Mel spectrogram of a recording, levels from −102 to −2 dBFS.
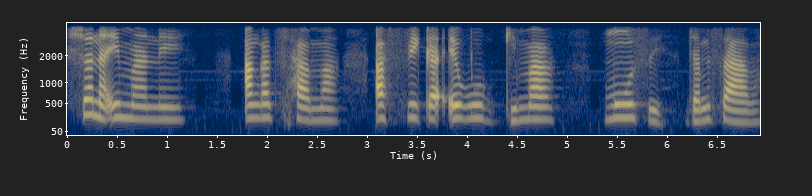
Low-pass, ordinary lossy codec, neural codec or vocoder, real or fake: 3.6 kHz; none; none; real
